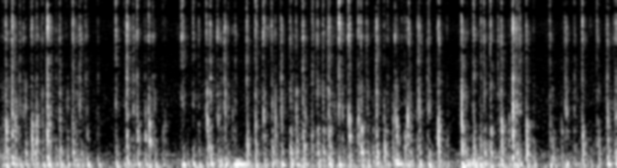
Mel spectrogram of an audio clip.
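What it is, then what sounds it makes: Plastic laptop keyboard. Fingertips of both hands type fast on the backlit, low-profile scissor-switch keyboard of an aluminum MacBook Air resting on a table, tapping its plastic keycaps. A dense, continuous stream of short, dry clicks and taps with a soft low thump under each keystroke and bright clatter on top.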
